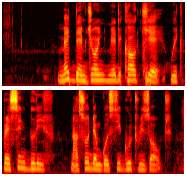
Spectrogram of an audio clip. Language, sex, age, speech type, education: Nigerian Pidgin, male, 30-45, spontaneous, tertiary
